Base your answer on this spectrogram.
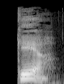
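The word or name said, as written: Gær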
